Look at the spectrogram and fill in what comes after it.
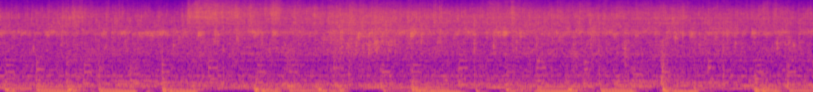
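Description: Pork meatballs sizzling steadily in hot oil and pork fat in a wok as they brown, being turned with tongs. A lo-fi music track with a repeating bass line plays underneath.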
